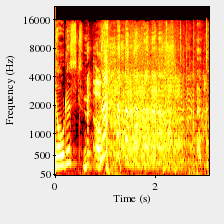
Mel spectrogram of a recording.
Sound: laughter

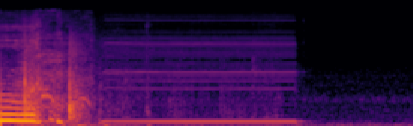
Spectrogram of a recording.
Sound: phone vibrating

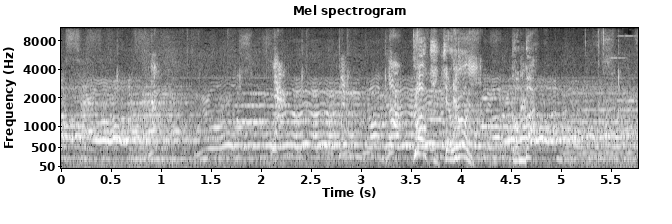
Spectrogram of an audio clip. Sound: sounds of a sapient rooster refusing orders

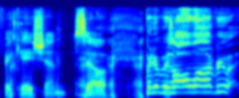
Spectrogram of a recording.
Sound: chuckling

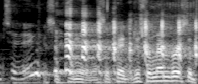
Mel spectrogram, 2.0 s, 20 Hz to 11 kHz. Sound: woman 2 laughing

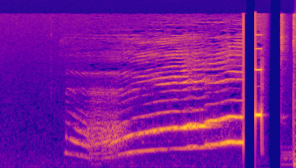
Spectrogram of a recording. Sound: whines

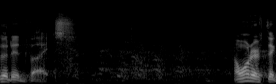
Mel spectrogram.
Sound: congregation laughing

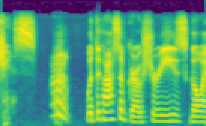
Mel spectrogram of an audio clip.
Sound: grunting

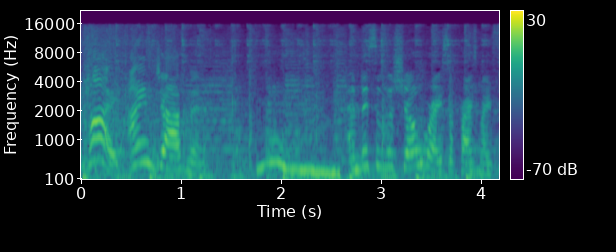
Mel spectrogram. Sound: moaning

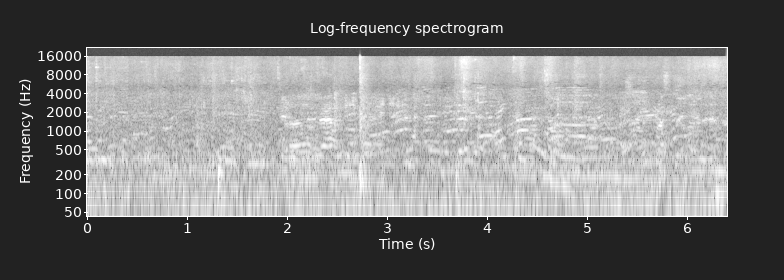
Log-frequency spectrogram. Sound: several voices, market?

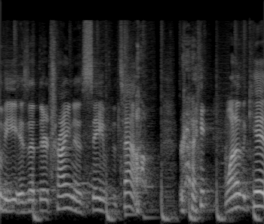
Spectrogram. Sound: chuckles

